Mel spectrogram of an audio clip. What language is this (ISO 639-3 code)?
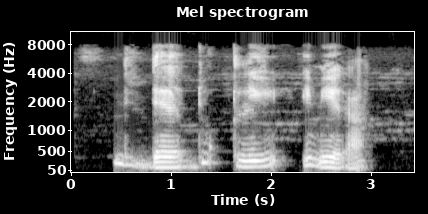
kab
